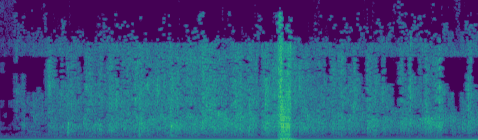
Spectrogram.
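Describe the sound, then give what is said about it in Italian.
An audience claps steadily in a dense wash of applause, with one sharp louder clap or thump standing out near the end, and no speech. “Ha fatto l'Oriente applauso.”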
